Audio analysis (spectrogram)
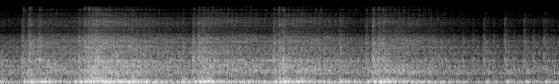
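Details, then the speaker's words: TVS Apache single-cylinder engine after engine rebuild and clutch bearing replacement: even idle between light throttle blips, no knocking or clatter; the earlier "bad-bad-bad" noise is gone, normal idle. "कि अब आवाज नहीं है बड़ बड़ बड़ बड़ करने कर रही थी जो पहले थी कर दो [प्रशंसा] कर दो कर दो अच्छा ठीक है भाई यह काफी अच्छी साउंड हो गई अब"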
